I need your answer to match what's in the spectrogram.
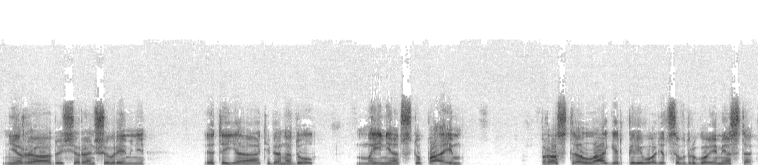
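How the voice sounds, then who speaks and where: A man's voice: lowish voice, expressive, unhurried, no room sound. A man voicing a cruel, tipsy male camp guard who taunts in a mock-friendly way. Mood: taunting.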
